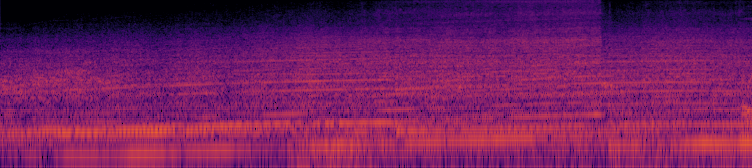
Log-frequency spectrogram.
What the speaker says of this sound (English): Sounds like a race car.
